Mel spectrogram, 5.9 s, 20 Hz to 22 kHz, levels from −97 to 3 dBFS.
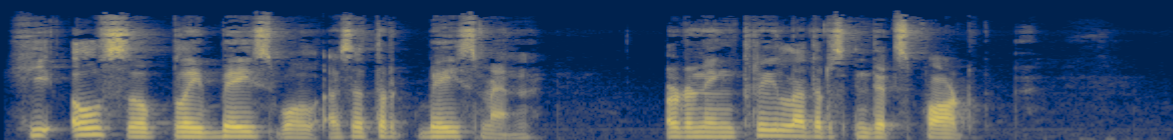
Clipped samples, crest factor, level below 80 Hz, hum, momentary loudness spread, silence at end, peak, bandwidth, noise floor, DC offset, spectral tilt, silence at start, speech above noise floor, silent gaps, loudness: under 0.1%; 20 dB; -58 dBFS; none; 9 LU; 1.05 s; 0 dBFS; 15.5 kHz; -67 dBFS; under 0.1%; -3 dB/octave; 0.1 s; 48 dB; none; -18 LUFS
